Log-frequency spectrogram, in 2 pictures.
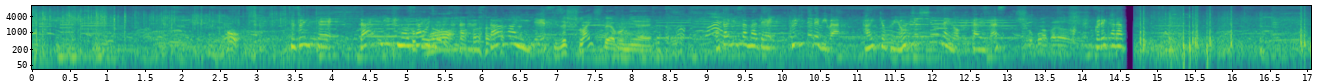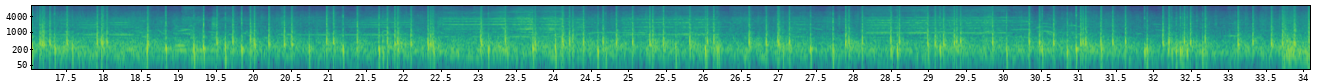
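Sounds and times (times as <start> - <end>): fireworks bangs and crackles: 0.0 - 13.6, 14.2 - 34.0
jazz music: 3.4 - 30.4.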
